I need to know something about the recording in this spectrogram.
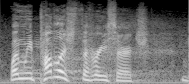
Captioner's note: none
